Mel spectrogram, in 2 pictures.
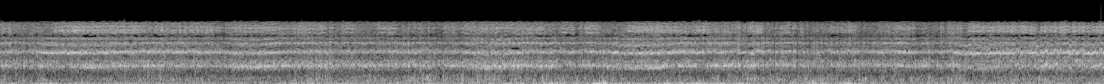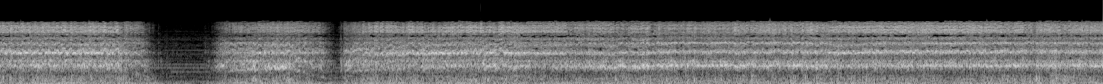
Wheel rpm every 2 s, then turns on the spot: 230, 230, 230, 230, 230, 200, 90, 140, 210, 230, 230.
none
